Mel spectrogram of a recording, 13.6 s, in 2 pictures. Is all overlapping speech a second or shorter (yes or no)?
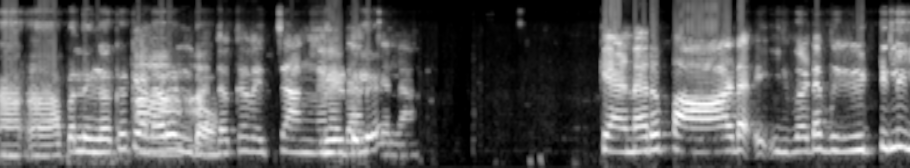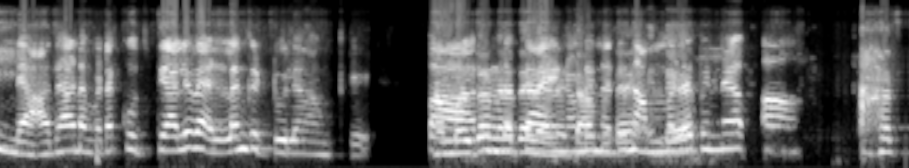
no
